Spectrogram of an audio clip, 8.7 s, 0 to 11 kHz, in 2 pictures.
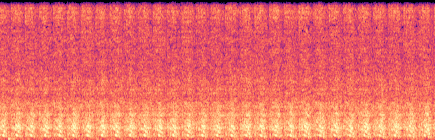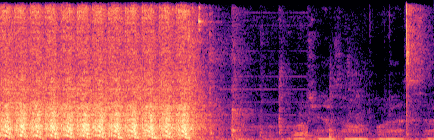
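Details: Seat Leon 1.6 TDI after its missing timing belt was replaced, cranked with the injectors unplugged; steady cranking at about 200 compression beats a minute for six seconds, never catching: engine cranks but won't fire.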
